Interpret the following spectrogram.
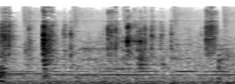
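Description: Ratchet and socket clicking as the camshaft bearing-cap bolts on an engine cylinder head are loosened a little at a time: one sharp click about half a second in, then a few lighter clicks.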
